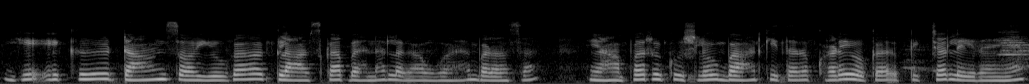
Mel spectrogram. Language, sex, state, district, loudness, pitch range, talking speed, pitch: Hindi, female, Bihar, Darbhanga, -29 LUFS, 190-225 Hz, 155 wpm, 205 Hz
